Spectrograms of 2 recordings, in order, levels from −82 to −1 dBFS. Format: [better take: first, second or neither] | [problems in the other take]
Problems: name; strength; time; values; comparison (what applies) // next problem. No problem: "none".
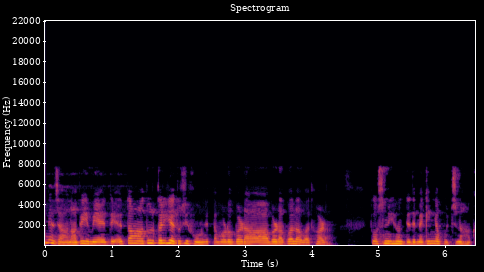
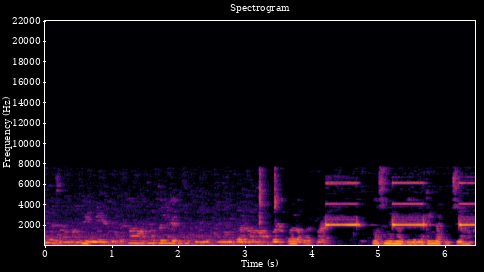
first | noise reduction (classical method WPE with log-MMSE)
